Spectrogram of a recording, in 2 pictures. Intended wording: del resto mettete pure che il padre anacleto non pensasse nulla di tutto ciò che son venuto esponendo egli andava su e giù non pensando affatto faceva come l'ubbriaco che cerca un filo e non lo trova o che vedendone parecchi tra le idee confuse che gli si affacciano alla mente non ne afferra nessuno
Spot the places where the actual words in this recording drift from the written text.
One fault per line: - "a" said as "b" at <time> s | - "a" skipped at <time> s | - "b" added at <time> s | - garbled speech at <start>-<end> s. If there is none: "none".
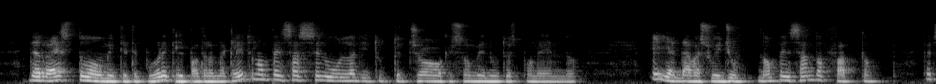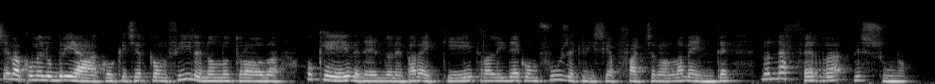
none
